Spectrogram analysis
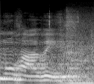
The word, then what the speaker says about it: Mojave: And Mojave, spelling you write M-A, it's not H, it's J. It is pronounced as Mojave but it is written as J, ठीक है.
